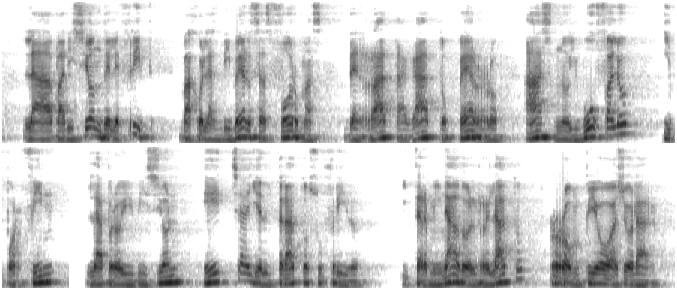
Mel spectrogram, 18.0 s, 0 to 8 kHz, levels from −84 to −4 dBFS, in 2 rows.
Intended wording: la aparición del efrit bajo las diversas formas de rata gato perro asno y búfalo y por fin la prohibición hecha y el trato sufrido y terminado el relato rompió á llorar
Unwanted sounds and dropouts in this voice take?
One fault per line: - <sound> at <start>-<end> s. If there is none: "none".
none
